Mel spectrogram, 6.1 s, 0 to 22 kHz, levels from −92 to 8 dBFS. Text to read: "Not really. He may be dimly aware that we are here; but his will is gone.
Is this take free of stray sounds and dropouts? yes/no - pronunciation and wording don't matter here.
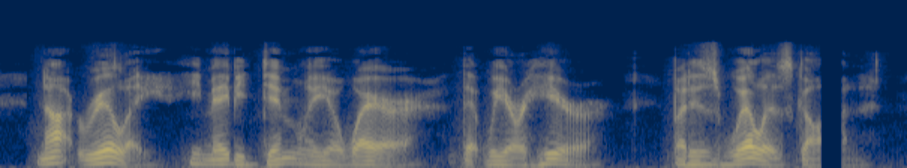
no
